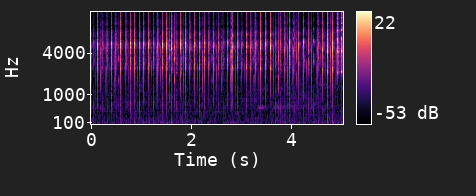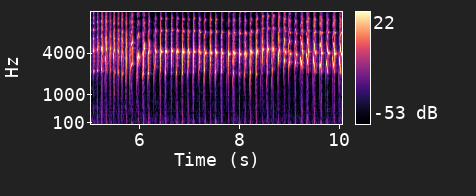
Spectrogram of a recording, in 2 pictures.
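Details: Lovebird, a cage bird, in its long trilling song used to train others: very fast, high repeated notes forming an unbroken rattle that grows louder and sharper toward the end.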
